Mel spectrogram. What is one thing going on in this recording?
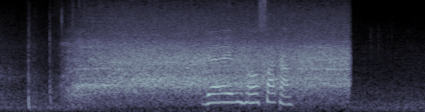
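A large crowd cheers and applauds loudly, then stops abruptly.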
